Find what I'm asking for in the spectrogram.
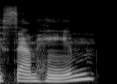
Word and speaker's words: Samhain: It is spelled S-A-M-H-A-I-N. So some people say Samhain. Because that's how Americans would pronounce it. – Because we butcher everything. – Well, it's from the Celtic language. – Right. – So it's pronounced Samhain.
